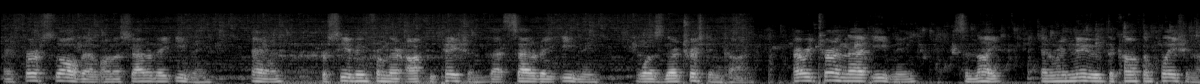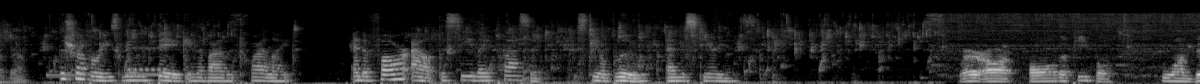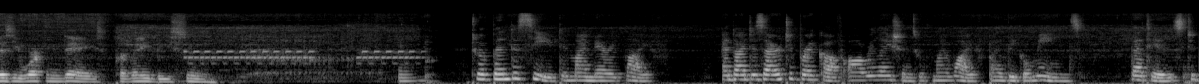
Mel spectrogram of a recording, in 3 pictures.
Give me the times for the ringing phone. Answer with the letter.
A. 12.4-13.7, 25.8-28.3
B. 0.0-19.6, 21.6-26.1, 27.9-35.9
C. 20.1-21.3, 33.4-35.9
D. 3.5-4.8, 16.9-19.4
A.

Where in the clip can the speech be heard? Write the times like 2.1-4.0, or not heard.
0.0-19.6, 21.6-26.1, 27.9-35.9.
